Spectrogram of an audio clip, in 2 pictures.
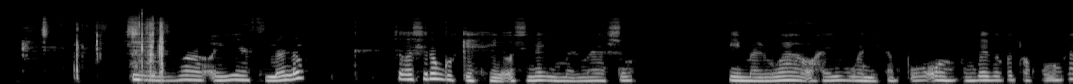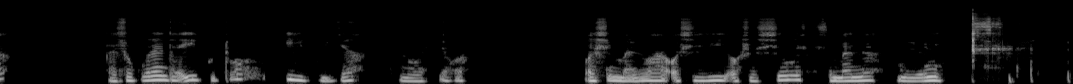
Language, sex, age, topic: Oshiwambo, female, 25-35, finance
